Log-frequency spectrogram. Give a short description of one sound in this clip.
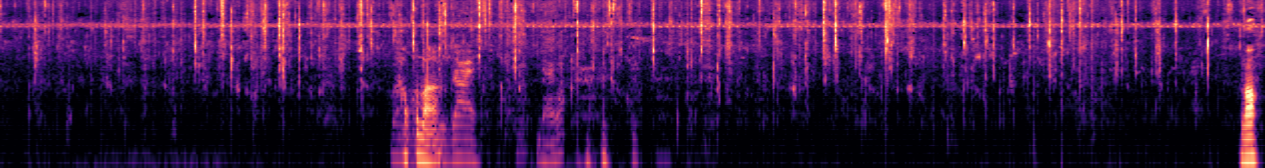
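Food crackles and rustles as men eat with their hands.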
